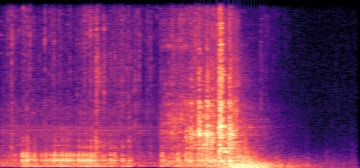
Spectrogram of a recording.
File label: catapult attack; propack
